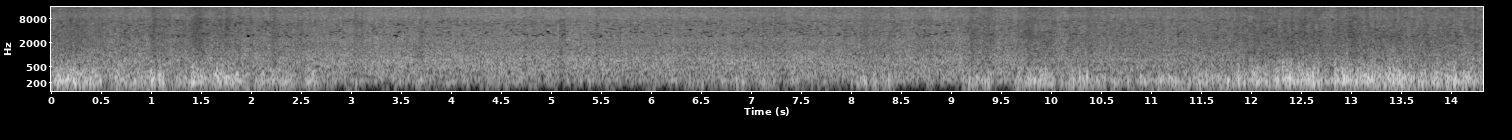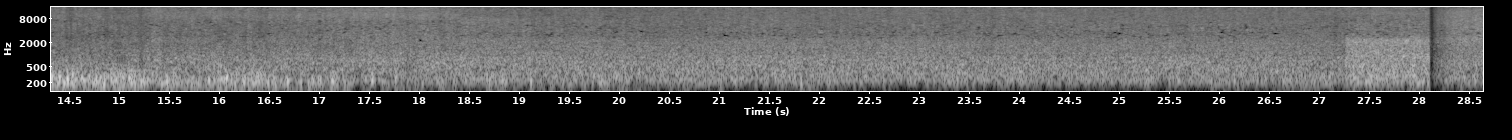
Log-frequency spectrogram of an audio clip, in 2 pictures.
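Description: Heavy rain pouring down, a steady, dense hiss that breaks briefly near the end.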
